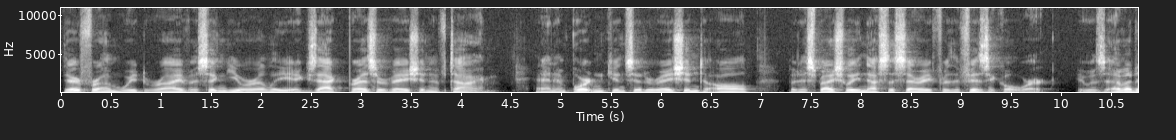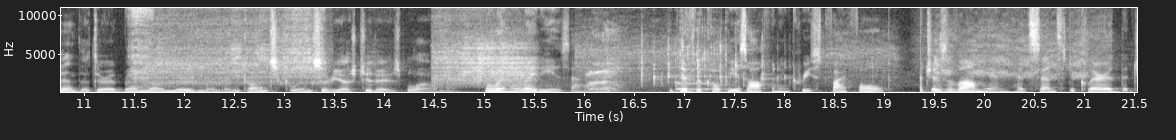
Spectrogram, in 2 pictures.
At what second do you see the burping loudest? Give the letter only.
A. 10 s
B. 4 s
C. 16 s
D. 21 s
C.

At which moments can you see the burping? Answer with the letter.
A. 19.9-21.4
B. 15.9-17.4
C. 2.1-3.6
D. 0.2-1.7
B.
